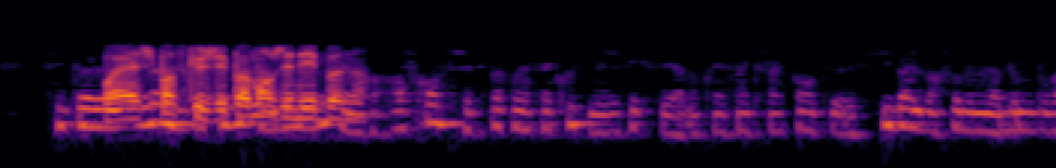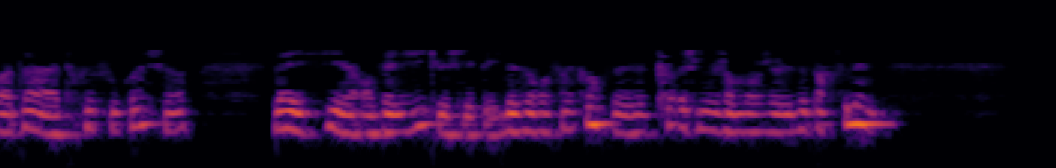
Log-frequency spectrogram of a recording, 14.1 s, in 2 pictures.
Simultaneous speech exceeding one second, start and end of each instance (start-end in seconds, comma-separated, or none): 0.7-2.5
